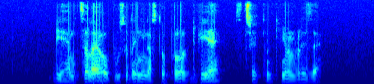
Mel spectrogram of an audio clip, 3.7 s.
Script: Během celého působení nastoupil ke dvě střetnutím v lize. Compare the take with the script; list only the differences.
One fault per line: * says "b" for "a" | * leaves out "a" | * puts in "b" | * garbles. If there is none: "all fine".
* leaves out "ke"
